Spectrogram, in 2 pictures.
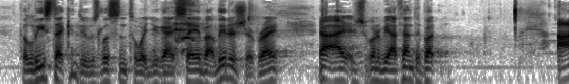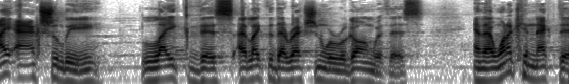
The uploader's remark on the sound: Recorded live at the Intown Jewish Academy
